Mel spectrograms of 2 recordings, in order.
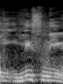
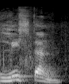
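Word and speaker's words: listen: अपने अंदर की जो आवाजें हैं मेडिटेशन या ध्यान करते समय सुनना, वो लिसनिंग है। तो समझ गए होंगे, लिसन नॉट लिस्टन।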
